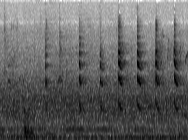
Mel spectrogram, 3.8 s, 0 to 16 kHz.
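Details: Common redshank at RSPB Rye Meads, UK, in April 2013: a series of short, harsh, stacked notes, first sparse then coming about two to three per second and growing louder, with faint low background hum.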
